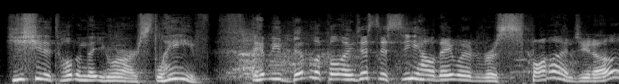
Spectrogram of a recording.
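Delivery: amused, laughter breaking into the words; laughing. Real, not acted. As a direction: giggle as you tell the punchline. Joking about slave title.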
